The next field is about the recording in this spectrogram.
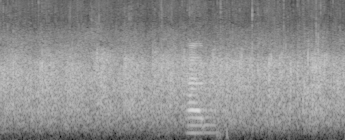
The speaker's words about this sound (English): Let's give these guys a big round of applause for helping us think about that.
